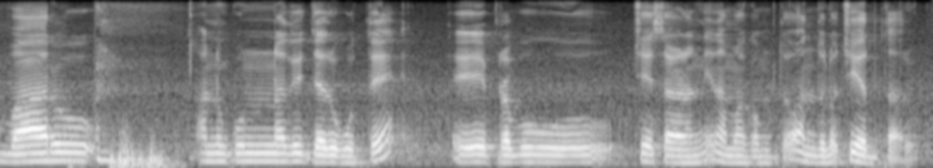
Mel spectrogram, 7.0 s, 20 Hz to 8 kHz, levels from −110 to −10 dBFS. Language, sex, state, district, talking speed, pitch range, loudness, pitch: Telugu, male, Telangana, Nalgonda, 85 wpm, 125-145 Hz, -18 LUFS, 135 Hz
